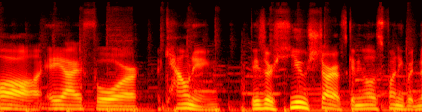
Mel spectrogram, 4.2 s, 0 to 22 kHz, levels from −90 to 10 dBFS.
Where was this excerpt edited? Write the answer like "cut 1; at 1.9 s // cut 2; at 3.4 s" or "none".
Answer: cut 1; at 1.6 s

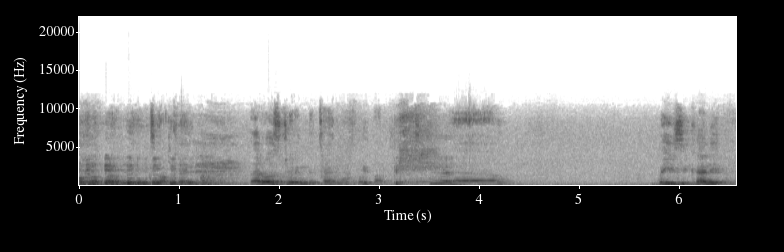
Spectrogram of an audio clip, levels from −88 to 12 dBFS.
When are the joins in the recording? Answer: none

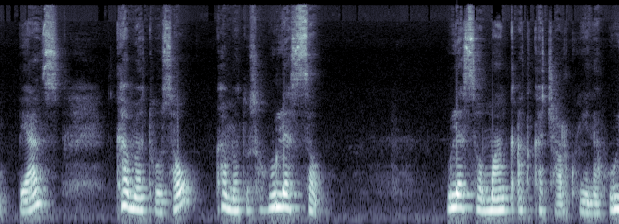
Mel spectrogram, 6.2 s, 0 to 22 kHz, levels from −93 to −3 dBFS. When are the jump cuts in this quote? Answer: none

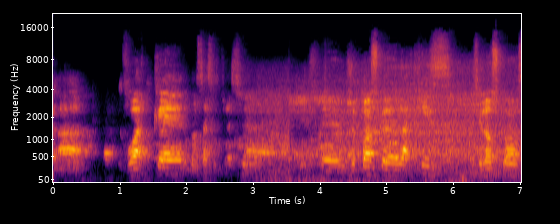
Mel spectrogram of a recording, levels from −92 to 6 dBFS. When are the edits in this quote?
cut 1; at 3.6 s

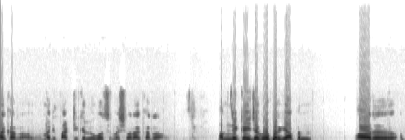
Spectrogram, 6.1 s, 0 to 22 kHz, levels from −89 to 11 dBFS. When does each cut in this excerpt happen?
none

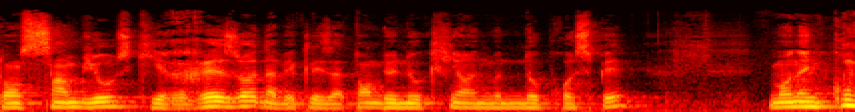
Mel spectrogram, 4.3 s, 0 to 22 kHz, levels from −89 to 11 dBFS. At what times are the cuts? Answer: cut 1; at 1.9 s

